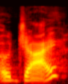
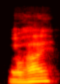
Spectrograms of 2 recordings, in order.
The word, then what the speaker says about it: Ojai: marathon which starts and how do you say that ojai ojai ojai ohi oh hi can't i can't see it but it's probably is it california oh hi california yeah yeah and ends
